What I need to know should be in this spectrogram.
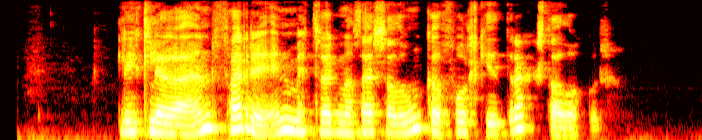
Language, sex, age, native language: Icelandic, male, 30-39, Icelandic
